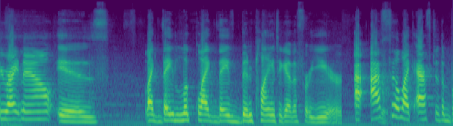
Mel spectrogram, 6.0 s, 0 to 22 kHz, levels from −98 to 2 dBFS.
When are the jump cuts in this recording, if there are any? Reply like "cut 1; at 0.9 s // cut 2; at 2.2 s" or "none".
cut 1; at 4.6 s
